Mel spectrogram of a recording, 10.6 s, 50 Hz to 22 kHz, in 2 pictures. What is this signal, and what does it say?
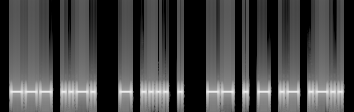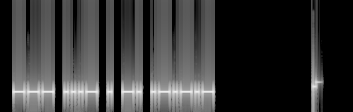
Morse code, heard as a keyed tone, about 22 wpm, 700 Hz. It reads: OF THE METAL OVEN.
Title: Sentences from Top 1000 Words - Review Part 6 - 22wpm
